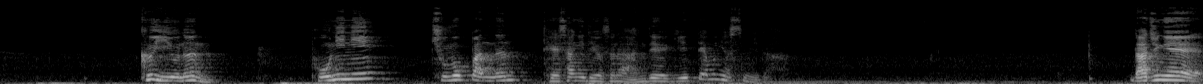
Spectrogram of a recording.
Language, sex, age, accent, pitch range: Korean, male, 40-59, native, 115-185 Hz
